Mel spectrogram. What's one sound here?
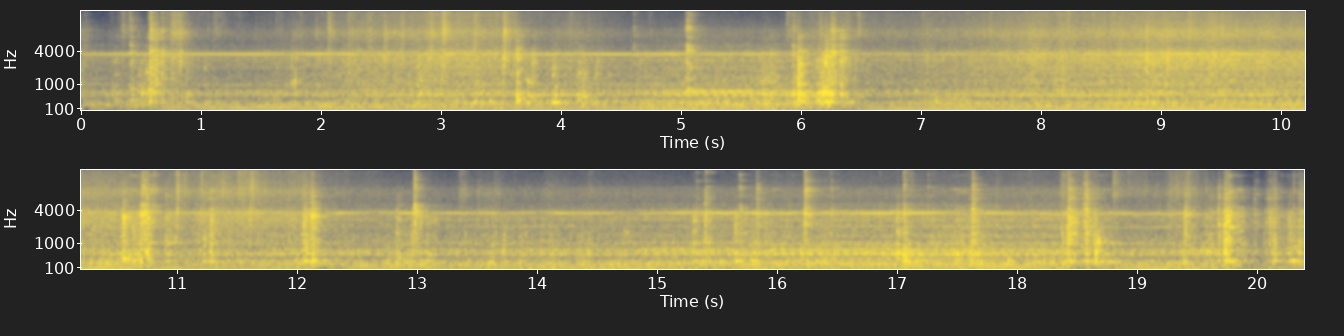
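A small excavator engine rumbles steadily nearby.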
